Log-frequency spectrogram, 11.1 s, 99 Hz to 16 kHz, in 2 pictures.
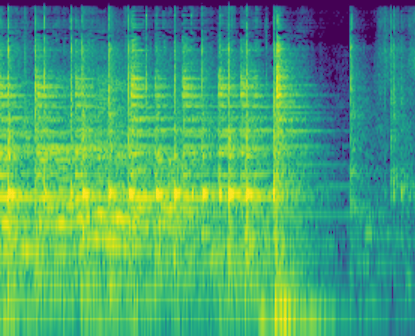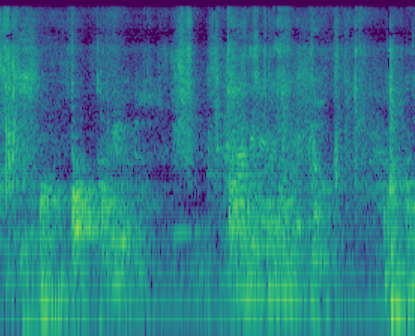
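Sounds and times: music with tabla drumming: 0.0s - 5.4s.

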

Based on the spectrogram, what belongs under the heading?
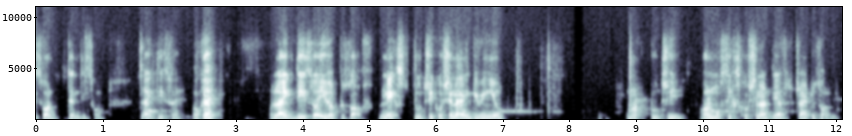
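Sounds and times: person speaking: 0.0s - 2.8s, 8.8s - 12.0s.

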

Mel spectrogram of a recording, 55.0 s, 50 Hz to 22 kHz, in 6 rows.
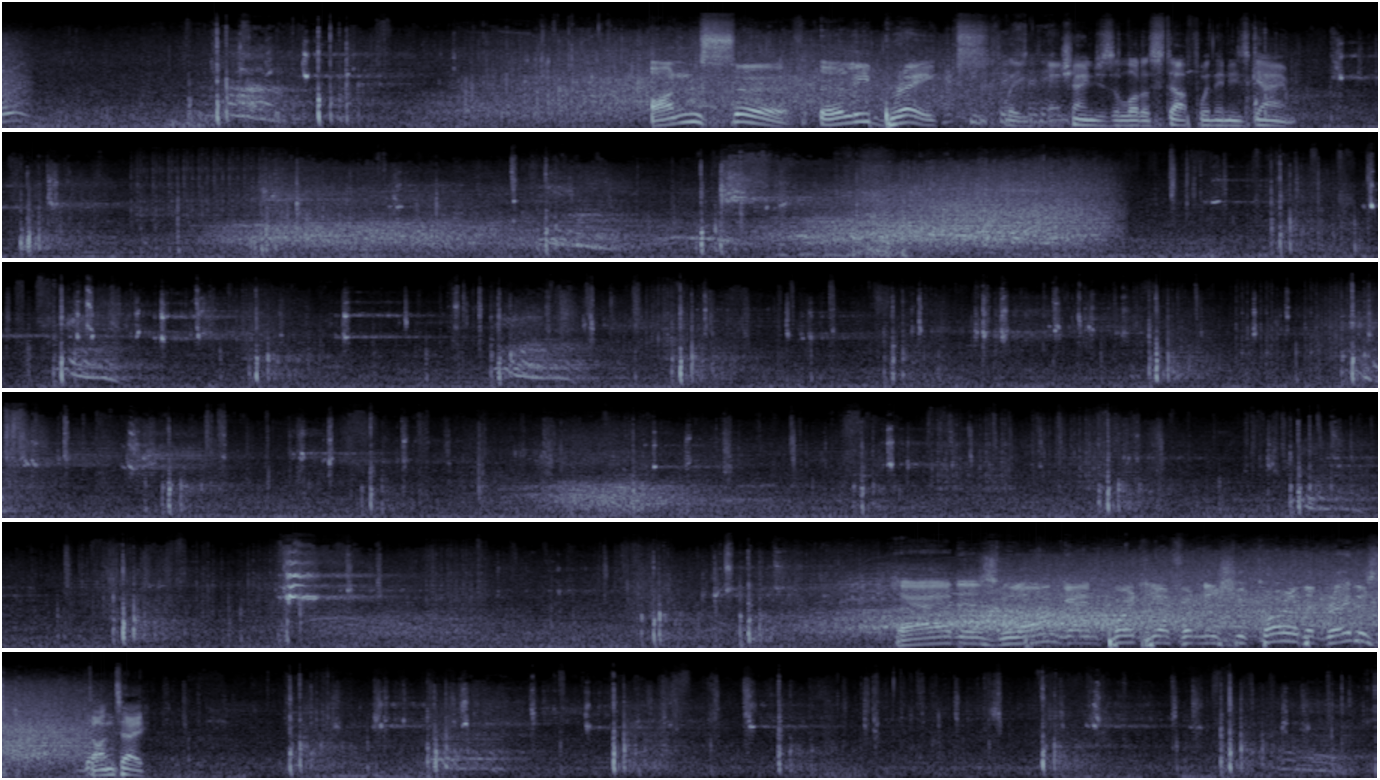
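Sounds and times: crowd applause and cheering: 3.0s - 6.9s, 10.5s - 12.8s, 14.3s - 16.7s, 42.0s - 46.7s.

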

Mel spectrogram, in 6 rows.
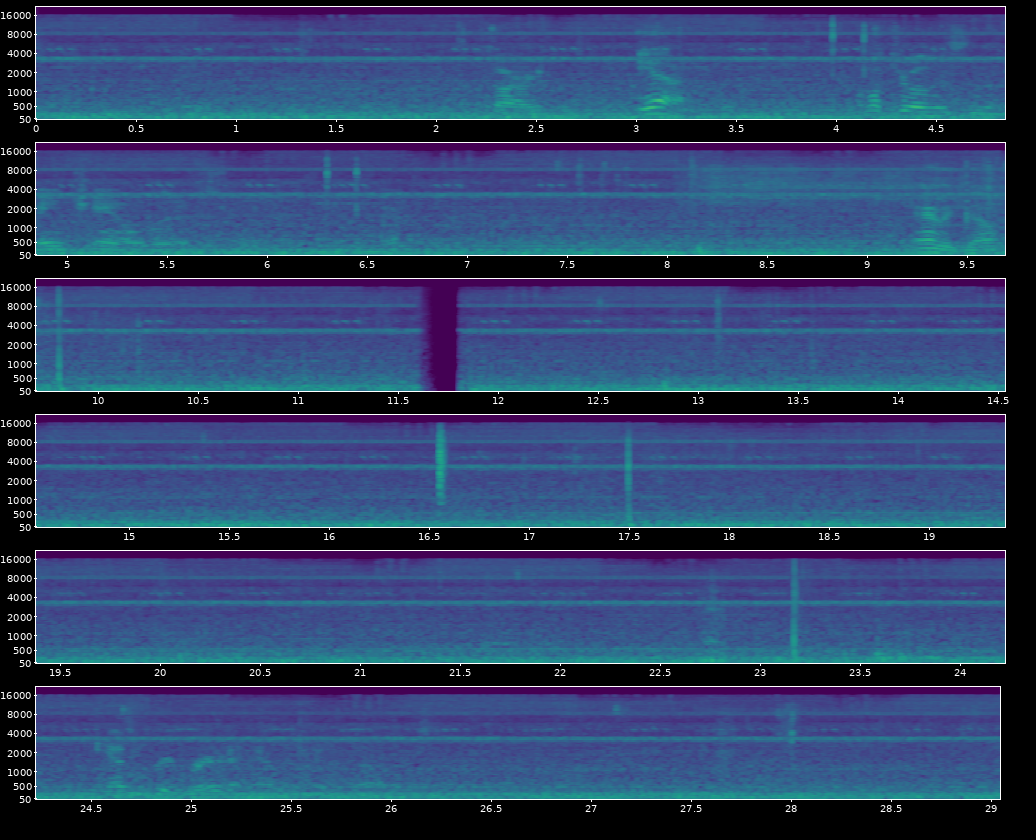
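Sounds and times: low steady rumble: 0.0s - 29.0s
night insects chirping: 0.0s - 29.0s.

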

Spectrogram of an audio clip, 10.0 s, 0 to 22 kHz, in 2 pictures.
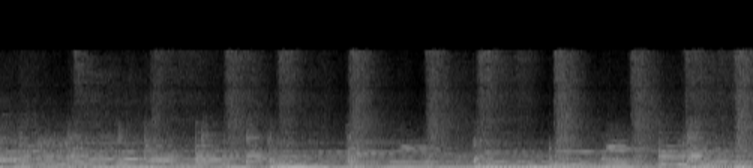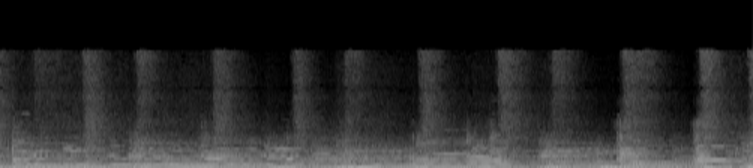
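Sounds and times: drum kit beat: 0.0s - 10.0s
electric guitar: 0.0s - 10.0s.

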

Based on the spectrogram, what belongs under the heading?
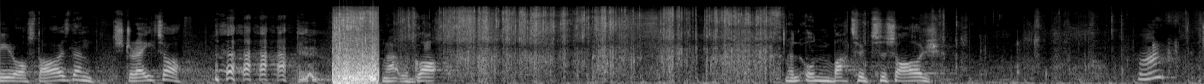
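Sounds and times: paper wrapper crinkling: 3.8s - 8.1s.

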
